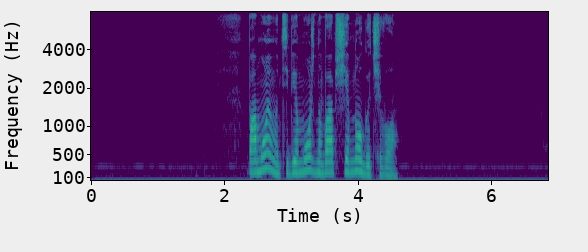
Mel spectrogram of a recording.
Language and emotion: Russian, angry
